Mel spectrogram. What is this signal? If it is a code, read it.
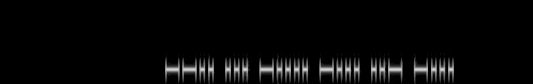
Morse code, heard as a keyed tone, about 28 wpm, 700 Hz. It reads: ZS6BUB
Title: DXCC-100 Call Signs - 6 Characters - Repeated 2x - 28wpm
